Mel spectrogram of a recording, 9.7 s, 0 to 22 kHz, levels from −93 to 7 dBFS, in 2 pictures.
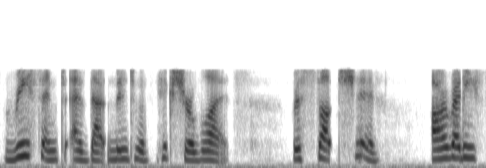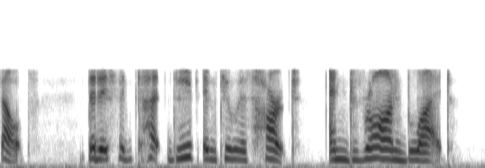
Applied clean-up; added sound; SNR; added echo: neural diffusion model UNIVERSE++.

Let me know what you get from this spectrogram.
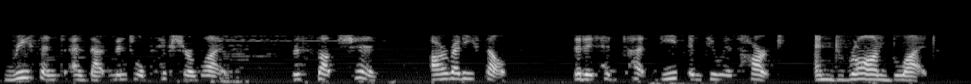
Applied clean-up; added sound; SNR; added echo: classical method spectral subtraction.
